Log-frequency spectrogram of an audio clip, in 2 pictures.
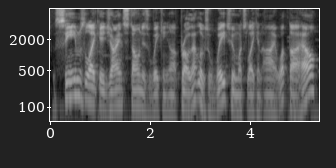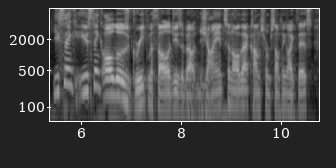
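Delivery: ordinary delivery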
